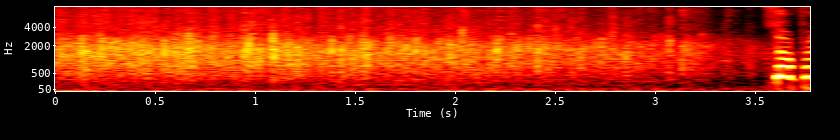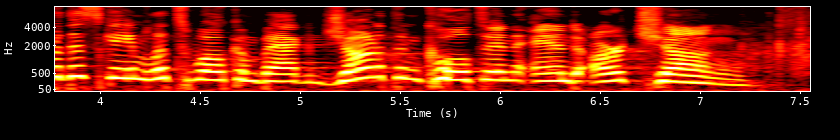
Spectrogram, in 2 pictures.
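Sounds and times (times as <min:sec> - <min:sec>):
audience applause: 0:00.0 - 0:03.6, 0:07.3 - 0:07.5
speech: 0:03.6 - 0:07.4.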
